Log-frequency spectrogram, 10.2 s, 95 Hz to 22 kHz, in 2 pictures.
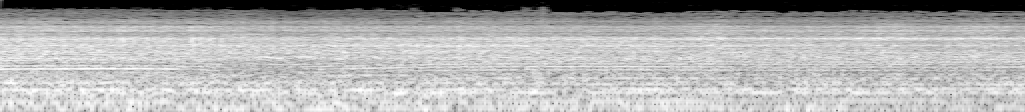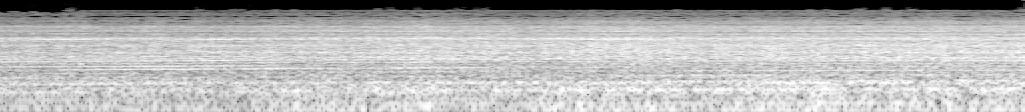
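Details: Pulse Force 50cc two-stroke road test after fuel-starvation fix, GoPro on bike, 14-stone rider, hitting 37 and still picking up. Crisp buzz climbing steadily in pitch, no stumbling, heavy wind rush; normal acceleration.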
